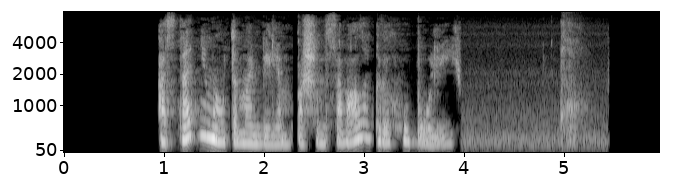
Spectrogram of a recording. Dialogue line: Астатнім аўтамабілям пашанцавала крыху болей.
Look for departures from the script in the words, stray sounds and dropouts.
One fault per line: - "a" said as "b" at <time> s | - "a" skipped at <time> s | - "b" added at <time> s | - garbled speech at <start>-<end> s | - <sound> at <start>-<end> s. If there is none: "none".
- cough at 4.8-5.3 s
